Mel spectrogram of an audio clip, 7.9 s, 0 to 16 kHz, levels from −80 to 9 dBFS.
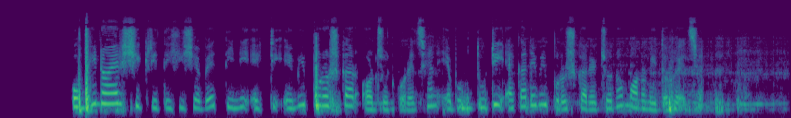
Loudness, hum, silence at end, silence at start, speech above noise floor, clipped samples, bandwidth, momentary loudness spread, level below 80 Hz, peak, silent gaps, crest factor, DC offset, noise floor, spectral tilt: -25 LUFS; none; 0.05 s; 0.7 s; 64 dB; under 0.1%; 10 kHz; 13 LU; -68 dBFS; 0 dBFS; none; 24 dB; under 0.1%; -89 dBFS; -5 dB/octave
